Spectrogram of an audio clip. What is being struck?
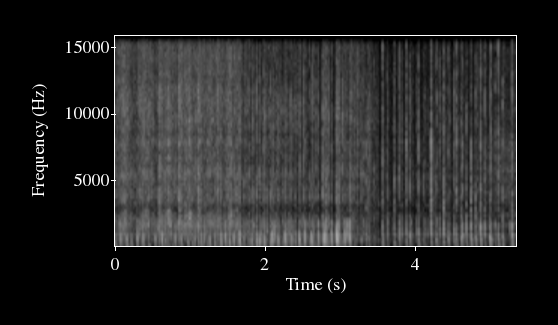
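Small cardboard box.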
